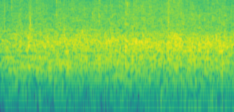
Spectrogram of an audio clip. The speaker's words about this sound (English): Give him a clap, man.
